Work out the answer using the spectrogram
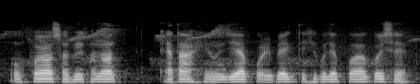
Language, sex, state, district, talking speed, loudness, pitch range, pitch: Assamese, male, Assam, Hailakandi, 115 wpm, -18 LUFS, 115-125 Hz, 125 Hz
